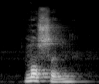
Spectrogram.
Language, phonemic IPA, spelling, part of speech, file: Dutch, /ˈmɔsə(n)/, mossen, noun, Nl-mossen.ogg
- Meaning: plural of mos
